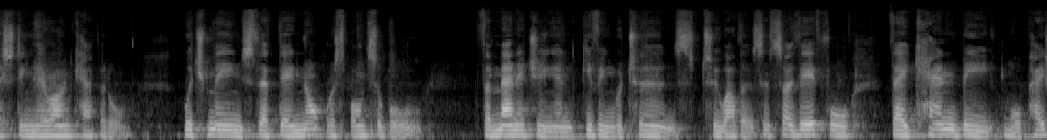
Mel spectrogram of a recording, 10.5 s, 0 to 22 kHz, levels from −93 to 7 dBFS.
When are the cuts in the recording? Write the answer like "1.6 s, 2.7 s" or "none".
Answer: none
